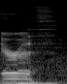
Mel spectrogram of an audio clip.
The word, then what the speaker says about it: Aerith: it in the game they pronounce it aerith right yeah but because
